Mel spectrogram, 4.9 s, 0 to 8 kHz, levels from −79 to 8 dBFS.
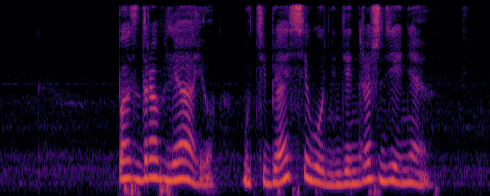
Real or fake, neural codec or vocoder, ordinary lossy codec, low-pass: real; none; none; 7.2 kHz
